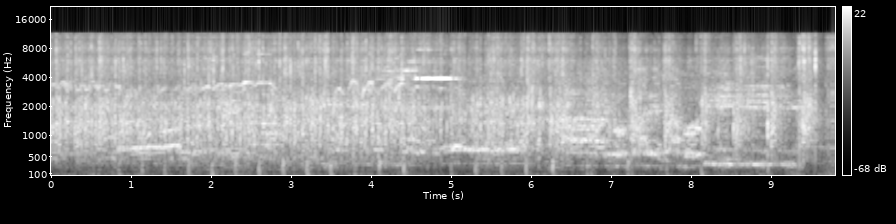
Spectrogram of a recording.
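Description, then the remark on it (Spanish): A crowd applauds steadily for about ten seconds, a dense, loud wash of clapping with scattered shouts and whistles rising above it, in tribute to Milagro Salas and the members of the Tupac Amaru. “Queríamos, en primer lugar, brindar un fuerte aplauso por la compañera Milagro Salas y a los compañeros de la Tupac Amaru.”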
